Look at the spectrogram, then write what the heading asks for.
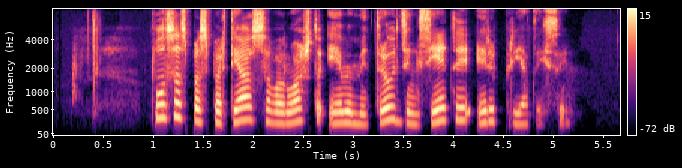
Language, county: Lithuanian, Kaunas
